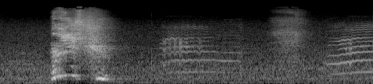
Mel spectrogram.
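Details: Domestic cat answering a person's sneeze: a sharp sneeze opens, then the cat gives a drawn-out falling meow and a second rising, strongly harmonic meow at the end.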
